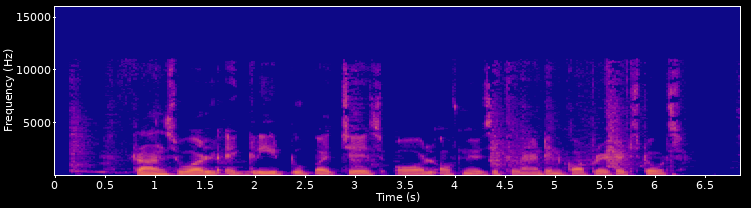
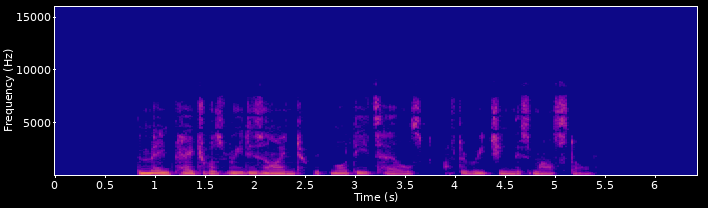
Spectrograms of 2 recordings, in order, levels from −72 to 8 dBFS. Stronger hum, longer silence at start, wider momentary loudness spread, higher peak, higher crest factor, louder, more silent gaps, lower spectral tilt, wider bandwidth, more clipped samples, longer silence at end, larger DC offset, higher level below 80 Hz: neither; second, 0.15 s vs 0.85 s; about the same, 11 LU vs 13 LU; first, -8 dBFS vs -18 dBFS; about the same, 20 dB vs 16 dB; first, -26 LUFS vs -33 LUFS; second, none vs 3.82-3.88 s; about the same, -5 dB/octave vs -5 dB/octave; first, 11.5 kHz vs 9.2 kHz; neither; second, 0.6 s vs 1.05 s; neither; first, -60 dBFS vs -76 dBFS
